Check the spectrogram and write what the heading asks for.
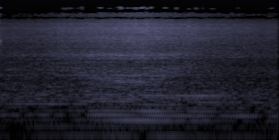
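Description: A passing motor vehicle's engine hum, swelling to a peak about two seconds in and then fading.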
